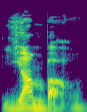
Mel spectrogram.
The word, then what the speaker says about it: Yumbo: I haven't had that since I was a kid, but I saw this thing, it's Old Wisconsin Yumbo, spelled like jumbo with a Y, Yumbo honey brown sugar turkey sausage stick.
